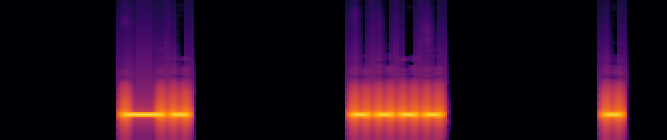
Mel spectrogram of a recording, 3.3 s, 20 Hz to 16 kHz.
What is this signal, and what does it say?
Morse code, heard as a keyed tone, about 20 wpm, spaced as for 8 wpm, 700 Hz. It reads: NHE
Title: 074 Lesson 13e - Letter L - Three Characters 20wpm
